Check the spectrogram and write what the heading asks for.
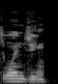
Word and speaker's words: whinging: Thank you for clarifying that it actually is pronounced whinging.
